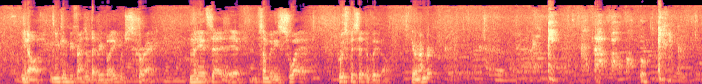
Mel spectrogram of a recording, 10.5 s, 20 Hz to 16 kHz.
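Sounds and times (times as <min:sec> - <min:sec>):
speech: 0:00.3 - 0:06.7
voiced murmuring: 0:01.4 - 0:10.5
person coughing: 0:09.0 - 0:10.3.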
